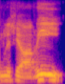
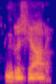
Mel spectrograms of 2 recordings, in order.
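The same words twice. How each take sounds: First: The word ending is said sharply and forcefully. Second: The word ending is said gently and softly.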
